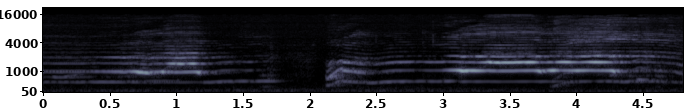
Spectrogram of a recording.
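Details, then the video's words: Siamese cat growling at a stray cat: a long, steady, harmonic yowl lasting over a second, a brief pause, then a rising swoop into a second drawn-out, wavering yowl held for about two seconds. "My siamese cat growls at a stray"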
